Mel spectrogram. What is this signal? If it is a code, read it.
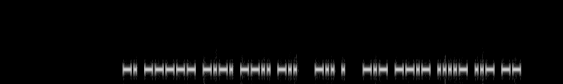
Morse code, heard as a keyed tone, about 46 wpm, 700 Hz. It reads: N0CZD DE KQ4UM
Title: USA Callsign DE Callsign - 5 Characters - 45wpm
